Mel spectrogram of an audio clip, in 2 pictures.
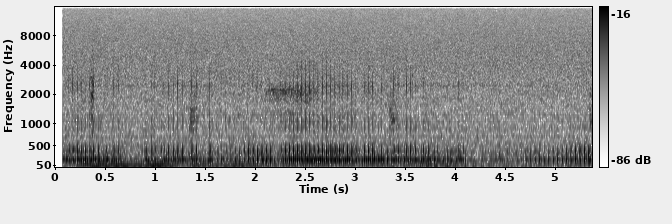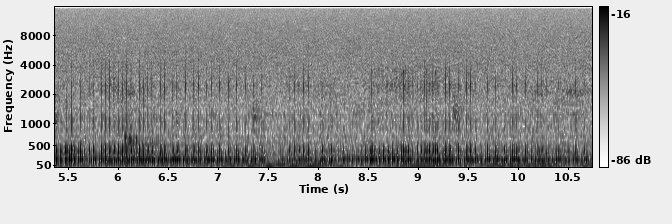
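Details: Siamese cat purring happily while its face is tickled indoors: a steady, low rumbling vibration with rapid pulses, continuous for the whole stretch, swelling slightly louder and softer as the cat breathes in and out.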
